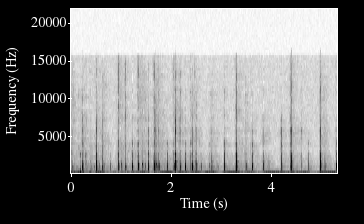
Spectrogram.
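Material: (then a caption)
Metal. Fingertips tap quickly on the lid and side of a small black metal pomade (hair cream) tin held close to the microphone. It makes a rapid, irregular run of short, dry metallic clicks with a tinny ring around 860 Hz that dies away almost at once, over a soft low rumble.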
